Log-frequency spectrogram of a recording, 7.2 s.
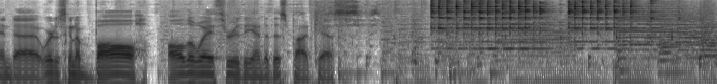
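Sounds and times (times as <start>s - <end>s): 
speech: 0.0s - 4.1s
bell ringing: 4.3s - 7.0s.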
